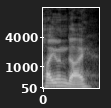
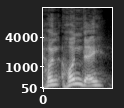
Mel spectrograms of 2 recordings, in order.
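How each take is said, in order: First: The name is said with an English pronunciation. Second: The name is said with a Korean pronunciation.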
